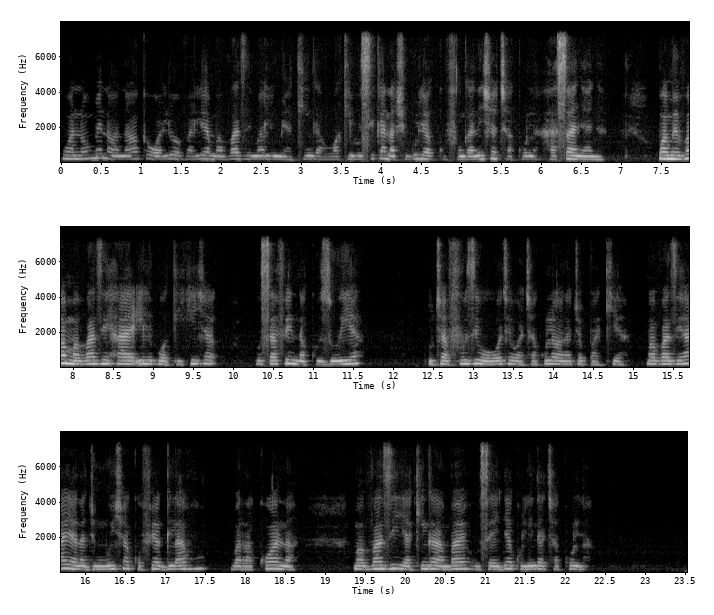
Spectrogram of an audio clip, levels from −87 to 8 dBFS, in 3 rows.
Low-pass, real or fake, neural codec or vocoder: 7.2 kHz; real; none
